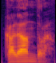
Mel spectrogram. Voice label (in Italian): "calandra", dialetto veneto; s.f. cicala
